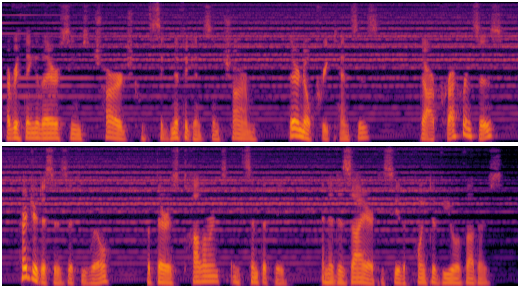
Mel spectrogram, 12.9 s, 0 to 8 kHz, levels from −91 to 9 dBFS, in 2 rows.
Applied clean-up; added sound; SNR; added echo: none; Musical instrument; 14 dB; none.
